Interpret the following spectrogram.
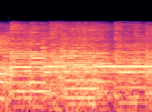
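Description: Live punk music: an acoustic guitar being strummed, its chords changing every fraction of a second.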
